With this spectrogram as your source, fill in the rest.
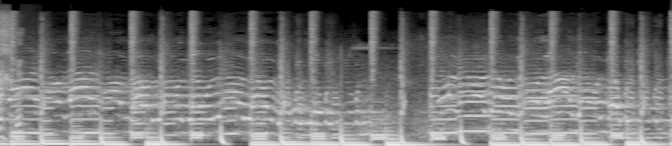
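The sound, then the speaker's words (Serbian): Music built from remixed cat meows: loud, rhythmic pitched notes repeat in a steady pattern over a deep pulsing bass, with meow-like tones woven through the beat. “Glavna atrakcija, bar meni, ali i mnogima koji su bili na tom koncertu, je bio onaj lik iz Južne Afrike koji e, remiksuje mačke”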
